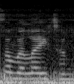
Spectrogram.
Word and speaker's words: Somerleyton: we keep cruising so this one is summer layton bridge you pronounce it like that and as you can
